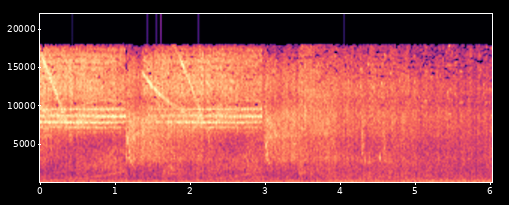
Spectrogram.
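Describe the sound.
Explosion blasts from a video game involving a giant battleship, heard as a dense, loud, continuous rumbling roar with a few whooshing sweeps running through it.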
